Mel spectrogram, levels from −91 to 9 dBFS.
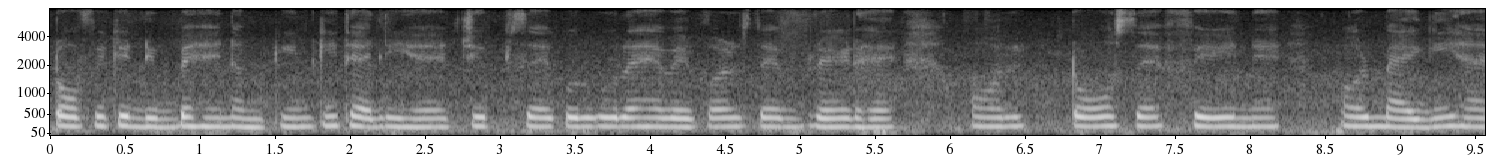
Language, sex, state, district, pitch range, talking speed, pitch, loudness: Hindi, female, Rajasthan, Jaipur, 205-220 Hz, 150 wpm, 210 Hz, -16 LUFS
